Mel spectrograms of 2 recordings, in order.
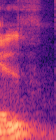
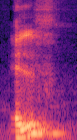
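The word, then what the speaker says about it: elf: 11 हमारे पास है इल्फ। इल्फ 11 इल्फ और जो 12 है 12 है ज़ोल्फ।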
